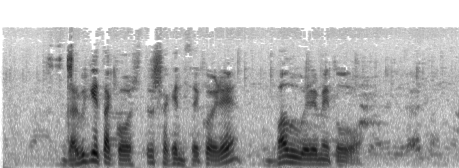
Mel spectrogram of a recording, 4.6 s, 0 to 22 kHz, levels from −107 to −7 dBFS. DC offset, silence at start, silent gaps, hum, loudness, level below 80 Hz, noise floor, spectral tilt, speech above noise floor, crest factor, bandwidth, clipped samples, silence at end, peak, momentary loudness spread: under 0.1%; 0.5 s; none; none; -23 LUFS; -60 dBFS; -52 dBFS; -5.5 dB/octave; 29 dB; 22 dB; 11.5 kHz; under 0.1%; 0.4 s; -2 dBFS; 23 LU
